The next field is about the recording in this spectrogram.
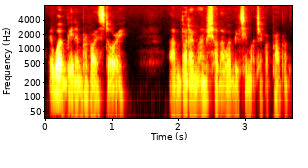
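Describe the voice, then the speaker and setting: A man's voice: sits low, very animated, racing, gravelly, dark tone, husky. A man with a British accent telling a casual improvised comic story as a channel host, rambling and repeating his phrases.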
